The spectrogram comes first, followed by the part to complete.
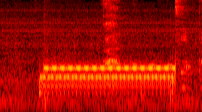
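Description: An electronic trilling ring like a telephone's, a steady fast warble that starts just under half a second in and stops after about a second and a half.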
